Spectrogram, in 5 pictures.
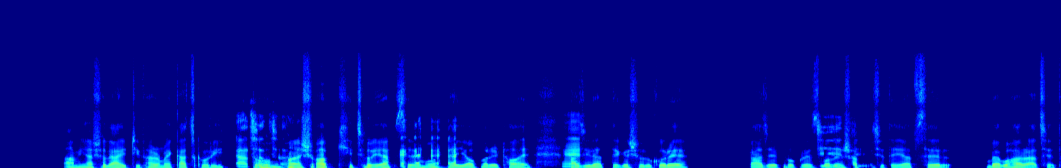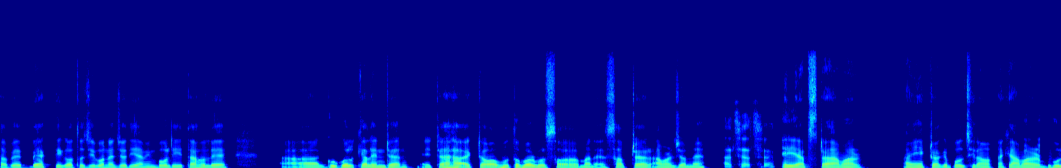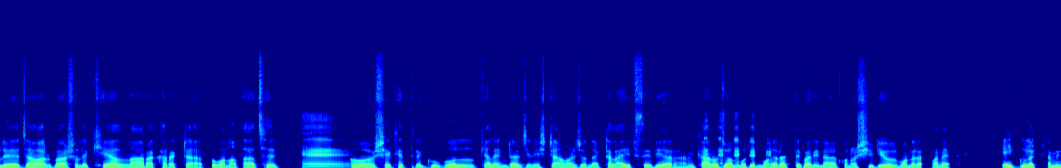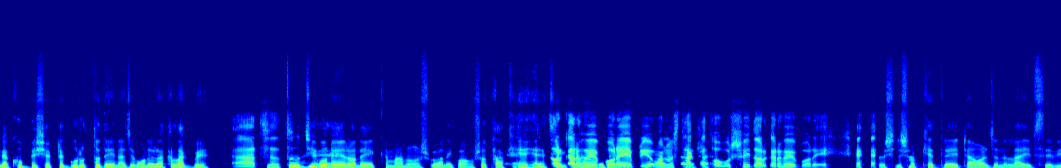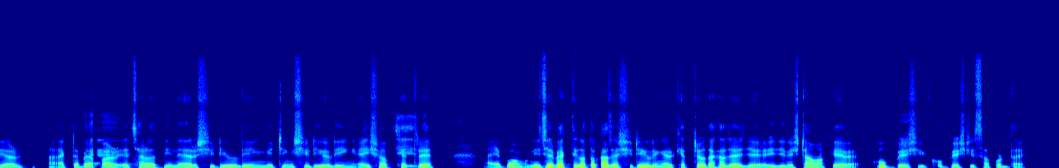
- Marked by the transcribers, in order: laughing while speaking: "আ সবকিছু অ্যাপসের মধ্যেই অপারেট হয়"; laugh; tapping; scoff; "অভূতপূর্ব" said as "অভূতপর্ব"; in English: "লাইফ সেভিয়ার"; laugh; laughing while speaking: "অংশ থাকে যেইগুলো মনে রাখা দরকার। হ্যাঁ"; chuckle; in English: "লাইফ সেভিয়ার"; in English: "শিডিউলিং, মিটিং শিডিউলিং"; in English: "শিডিউলিং"
- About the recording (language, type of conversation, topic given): Bengali, unstructured, অ্যাপগুলি আপনার জীবনে কোন কোন কাজ সহজ করেছে?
